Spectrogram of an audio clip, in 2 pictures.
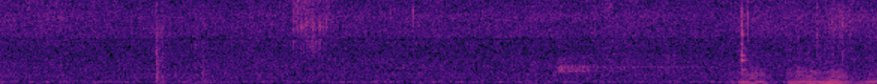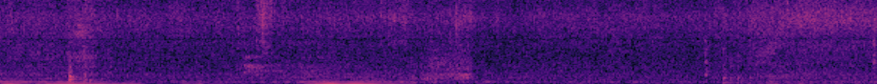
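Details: Honey bees at the hives during honey harvest, taken off for jarring; two short low buzzing passes, each under a second, between sharp clicks and knocks of hive handling.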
